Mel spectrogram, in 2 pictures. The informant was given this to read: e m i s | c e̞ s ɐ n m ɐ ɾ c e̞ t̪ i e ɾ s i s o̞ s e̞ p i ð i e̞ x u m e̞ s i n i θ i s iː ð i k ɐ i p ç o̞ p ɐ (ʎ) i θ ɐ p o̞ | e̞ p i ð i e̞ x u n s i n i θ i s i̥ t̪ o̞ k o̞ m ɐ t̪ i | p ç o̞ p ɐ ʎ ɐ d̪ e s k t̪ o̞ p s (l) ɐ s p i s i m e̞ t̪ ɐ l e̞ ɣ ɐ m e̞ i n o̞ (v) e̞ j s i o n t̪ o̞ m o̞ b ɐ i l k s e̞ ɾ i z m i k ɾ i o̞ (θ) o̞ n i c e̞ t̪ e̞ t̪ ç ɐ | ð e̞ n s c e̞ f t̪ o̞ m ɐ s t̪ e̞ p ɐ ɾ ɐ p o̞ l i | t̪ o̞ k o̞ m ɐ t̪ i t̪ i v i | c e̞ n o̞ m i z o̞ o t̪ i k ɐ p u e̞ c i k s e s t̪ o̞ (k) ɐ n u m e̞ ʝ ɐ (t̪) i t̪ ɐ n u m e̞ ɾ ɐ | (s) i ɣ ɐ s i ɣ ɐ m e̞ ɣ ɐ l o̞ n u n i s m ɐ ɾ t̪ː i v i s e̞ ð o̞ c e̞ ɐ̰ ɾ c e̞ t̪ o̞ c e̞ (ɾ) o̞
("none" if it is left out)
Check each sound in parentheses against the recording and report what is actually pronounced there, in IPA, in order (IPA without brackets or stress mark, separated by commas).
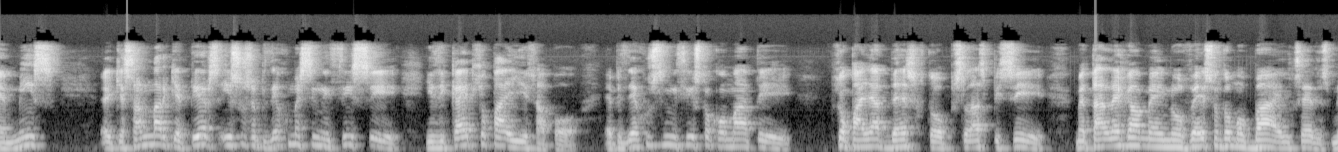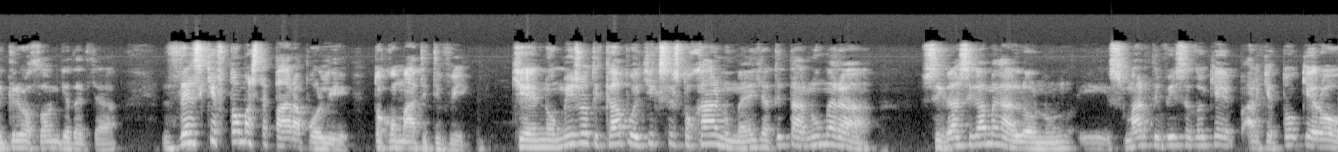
ʎ, l, v, θ, x, t̪, s, ɾ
